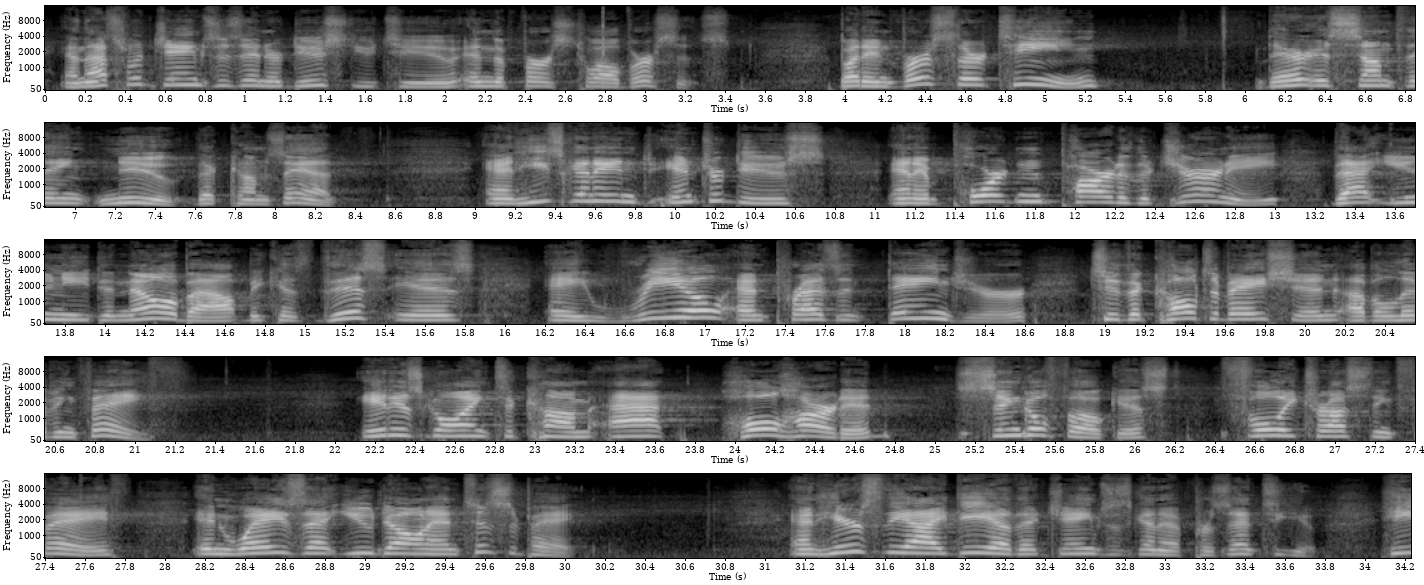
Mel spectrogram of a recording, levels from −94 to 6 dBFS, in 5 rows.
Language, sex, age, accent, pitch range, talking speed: English, male, 50-69, American, 190-255 Hz, 150 wpm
